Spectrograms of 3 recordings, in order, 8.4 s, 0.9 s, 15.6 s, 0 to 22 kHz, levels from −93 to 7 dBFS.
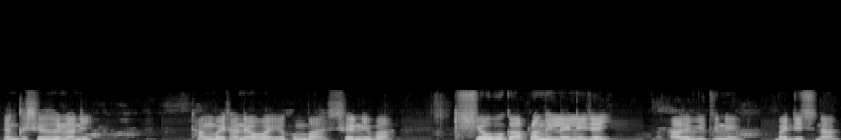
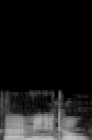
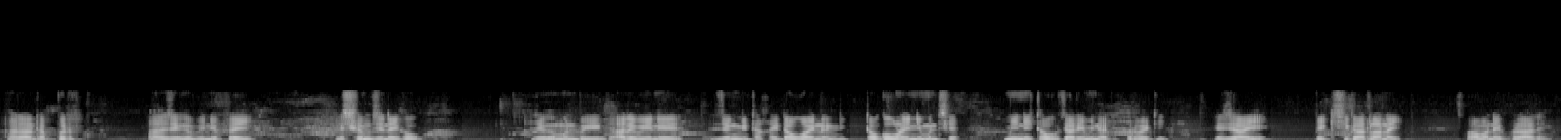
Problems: none marked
